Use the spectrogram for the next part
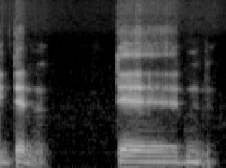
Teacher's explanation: we're not pushing out or flapping the d i'm going into that d position doing that sort of that nasal plosive um and the t is just completely gone um like we're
